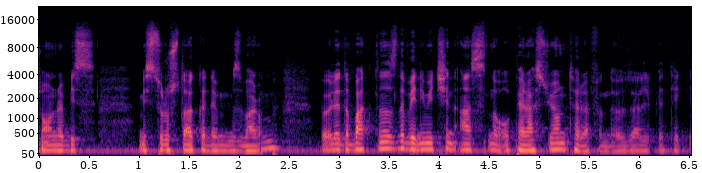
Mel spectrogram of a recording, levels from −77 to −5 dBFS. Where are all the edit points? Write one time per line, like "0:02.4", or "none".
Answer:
0:02.2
